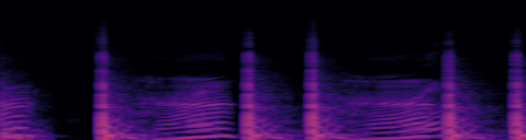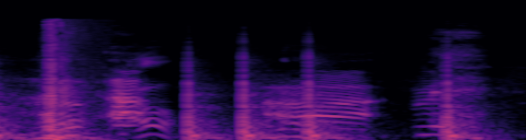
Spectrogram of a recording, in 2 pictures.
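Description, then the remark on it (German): A series of sharp, solid knocks on a door, irregularly spaced, with wordless voice sounds between the raps. “Da klopft einer.”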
